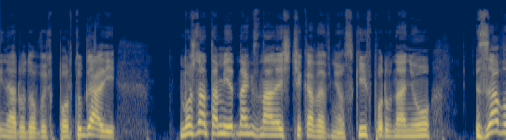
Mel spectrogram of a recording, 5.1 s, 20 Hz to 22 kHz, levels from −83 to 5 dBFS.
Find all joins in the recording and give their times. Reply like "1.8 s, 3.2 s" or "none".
1.7 s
